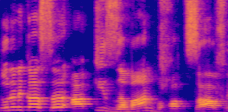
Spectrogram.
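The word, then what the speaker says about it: ज़बान: ज, ये जो बीच में डॉट लग गया ज के नीचे, नाउ इट्स प्रोनाउंस ज, ये इट इज नॉट जेड, इट इज जेड, ज। When your tongue touches your teeth, then the sound comes, it is z।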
